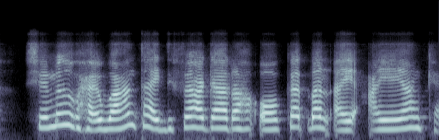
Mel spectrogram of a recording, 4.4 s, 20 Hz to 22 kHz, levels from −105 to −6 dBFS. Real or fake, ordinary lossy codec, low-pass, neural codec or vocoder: fake; Opus, 32 kbps; 7.2 kHz; codec, 16 kHz, about 1 kbps, DyCAST, with the encoder's durations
